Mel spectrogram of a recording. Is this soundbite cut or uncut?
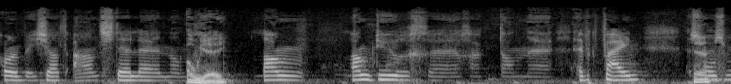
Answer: uncut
